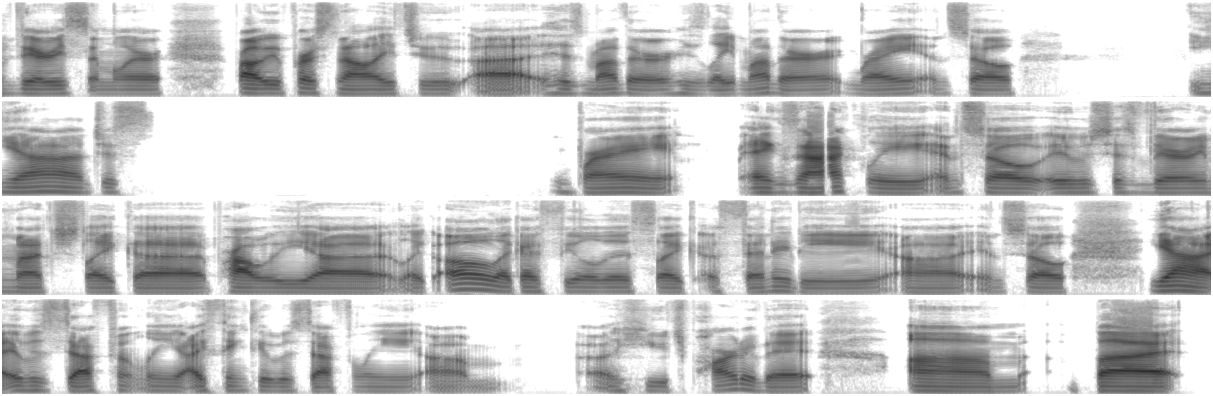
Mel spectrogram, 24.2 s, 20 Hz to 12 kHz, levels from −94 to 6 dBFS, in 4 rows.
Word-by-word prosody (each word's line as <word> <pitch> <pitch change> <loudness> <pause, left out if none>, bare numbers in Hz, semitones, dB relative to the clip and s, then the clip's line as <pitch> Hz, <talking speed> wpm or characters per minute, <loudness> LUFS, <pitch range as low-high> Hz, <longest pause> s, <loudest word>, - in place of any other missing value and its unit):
very 115 -1 +3
similar 110 -1 -5 0.4
probably 120 -2 +6
personality 110 -2 0
to, 110 0 -11
uh, - - +1
his 115 -1 -11
mother, 110 -2 -3
his 110 -2 -16
late 105 0 -6
mother, 105 +2 -4
right? 110 +2 -4
And 110 - -20
so 105 -1 -3 0.9
Yeah, 125 0 0
just 120 0 -14 2.1
Right. 115 -1 +1 0.3
Exactly, 115 -2 +4
and 115 - -5
so 110 -2 +1
it 115 - -3
was 115 -2 -9
just 110 -2 -11
very 115 0 +1
much 105 -1 -1
like, 105 0 -3
uh, 100 0 +2
probably, 105 -2 +2
uh, 100 -1 +2
like, - - -8
"Oh, 165 0 +4
like, 120 -4 -2
I 115 - -2
feel 115 0 -8
this, 110 -1 -8
like, 105 -1 -3
affinity," 105 -2 -6
uh, 100 -1 -4
and - - -15
so, 105 -1 -2 0.4
yeah, 135 +1 +8
it - - +1
was 115 -2 -10
definitely 110 0 -2
I 115 +2 0
think 115 -1 -11
it 110 - -5
was 105 -1 -11
definitely, 100 0 -6
um, - - -9 0.4
a - - -10
huge 110 +1 -14
part - - -2
of - - -7
it, 100 0 -1 0.5
um, 105 -2 +2 0.3
but 110 -2 +9
110 Hz, 140 wpm, -25 LUFS, 105-115 Hz, 2.1 s, but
